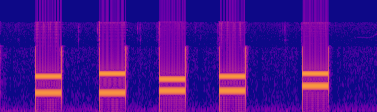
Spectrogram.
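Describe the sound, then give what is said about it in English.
Telephone keypad DTMF tones entering a voicemail password: five short, evenly spaced two-pitch beeps, loud and clear, with silence between them. “Please enter the password you have chosen, then press pound.”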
